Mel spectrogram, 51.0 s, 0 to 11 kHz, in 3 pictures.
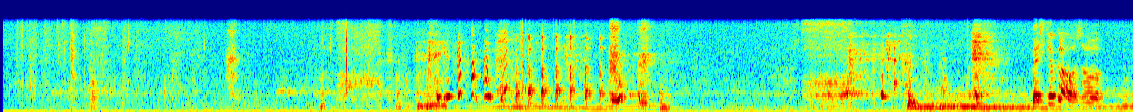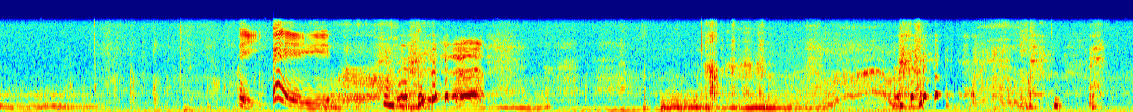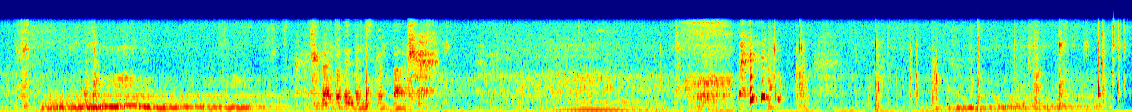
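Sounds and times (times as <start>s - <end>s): cat growling: 12.0s - 18.6s, 21.7s - 25.7s, 26.6s - 32.8s, 34.2s - 38.8s, 48.2s - 50.7s.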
